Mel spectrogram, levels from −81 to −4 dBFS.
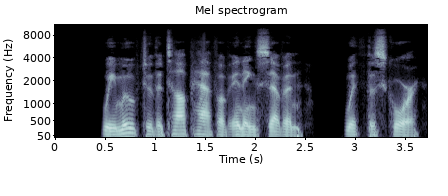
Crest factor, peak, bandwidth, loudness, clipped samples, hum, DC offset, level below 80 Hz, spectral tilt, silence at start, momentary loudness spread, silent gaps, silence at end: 20 dB; 0 dBFS; 10 kHz; -21 LUFS; under 0.1%; none; 2%; -38 dBFS; -5 dB/octave; 0.4 s; 7 LU; 2.60-2.83 s; 0 s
